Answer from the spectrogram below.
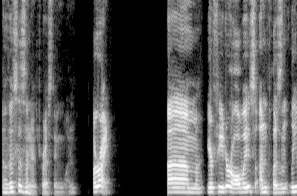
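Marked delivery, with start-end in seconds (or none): none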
